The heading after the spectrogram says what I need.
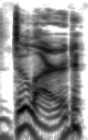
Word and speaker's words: Dullard: Pullum, Sue Echo Dan, Alex Dullard, which rhymes with the middle of Dull Aardvark, Megan Sullivan, Andy Best, Miguel Torres, Patrick What?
